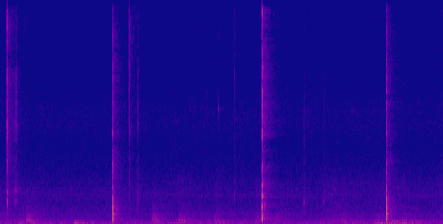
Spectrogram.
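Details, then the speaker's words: Top-load washing machine pressure sensor (water-level switch) bench-tested by blowing air through a small petrol pipe: four crisp single clicks at uneven intervals in a quiet room; switch snapping over cleanly, sensor working normally. "చూసారు కదా friends, మామూలుగా pressure ఇచ్చినప్పుడు sound వస్తూ ఉంది."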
